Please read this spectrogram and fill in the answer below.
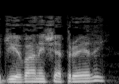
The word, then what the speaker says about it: Giovanni Schiaparelli: Can you say his name for everybody? – Who, Giovanni Schiaparelli? – That was good.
